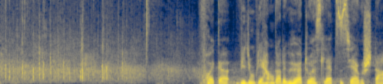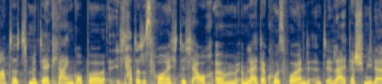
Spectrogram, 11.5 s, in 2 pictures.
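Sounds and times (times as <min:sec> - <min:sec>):
audience applause: 0:00.0 - 0:03.2
speech: 0:03.1 - 0:11.4.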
